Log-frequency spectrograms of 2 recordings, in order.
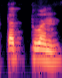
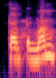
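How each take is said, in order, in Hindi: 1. शब्द n ध्वनि से खत्म होता है। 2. शब्द m ध्वनि से खत्म होता है। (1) "हाँ, तत्वन।" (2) "ये जो आप तत्वम तत्वम पढ़ रहे हो ना, वम नहीं ना"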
